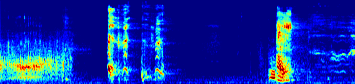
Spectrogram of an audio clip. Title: Baby sneeze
